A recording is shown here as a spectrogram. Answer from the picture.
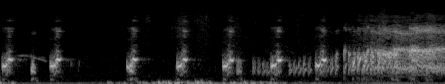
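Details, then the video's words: White-breasted waterhen lure call: short, clear notes repeated about twice a second with soft burry chatter between them, ending in a wash of broadband rustling noise. "เสียงนกกวักต่อ2020 เสียงใสเข้าเร็วมาก"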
